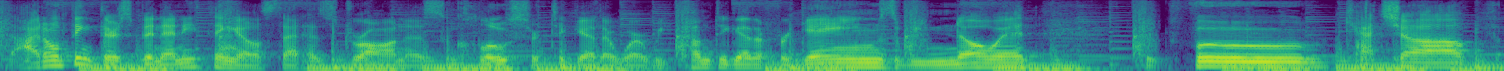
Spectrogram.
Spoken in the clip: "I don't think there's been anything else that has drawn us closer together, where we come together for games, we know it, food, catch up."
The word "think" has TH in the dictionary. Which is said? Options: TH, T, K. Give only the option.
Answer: TH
